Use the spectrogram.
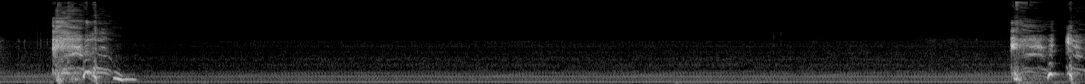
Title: hard coughing.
